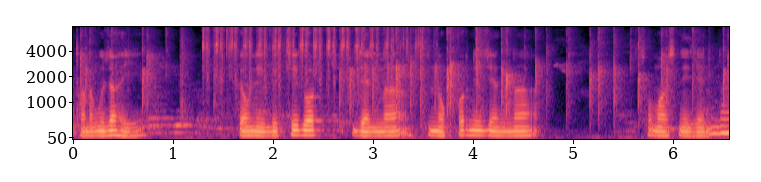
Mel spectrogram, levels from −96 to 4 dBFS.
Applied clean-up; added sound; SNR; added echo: none; Rattle (instrument) + Clapping; 14 dB; none.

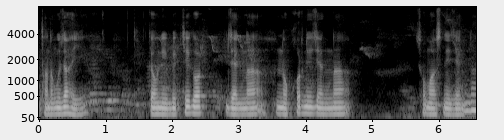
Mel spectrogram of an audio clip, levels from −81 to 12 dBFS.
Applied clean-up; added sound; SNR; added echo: none; none; none; none.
